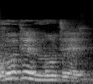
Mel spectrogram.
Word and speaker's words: Kuddelmuddel: chaotic, muddled up situation, and this word is kuddelmuddel. That's how I say it. I don't know if I pronounced that right. This is the German pronunciation from Google. Kuddelmuddel.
